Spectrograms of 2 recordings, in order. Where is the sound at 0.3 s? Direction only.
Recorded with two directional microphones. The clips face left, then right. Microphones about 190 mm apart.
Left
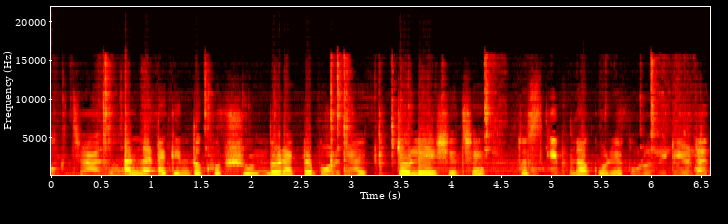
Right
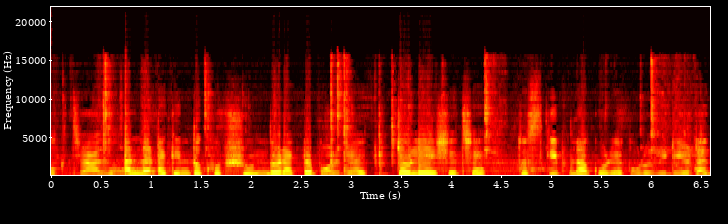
50° right (ahead or behind).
